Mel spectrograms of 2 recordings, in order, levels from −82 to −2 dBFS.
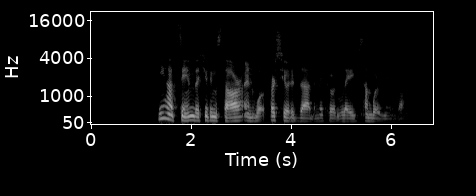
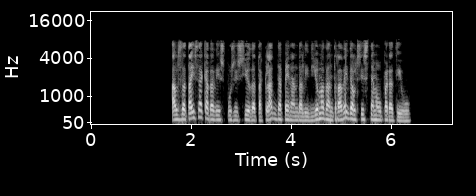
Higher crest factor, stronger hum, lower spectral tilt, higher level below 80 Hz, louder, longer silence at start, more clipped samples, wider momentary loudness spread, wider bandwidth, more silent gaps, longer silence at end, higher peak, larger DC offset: about the same, 20 dB vs 18 dB; neither; first, -7 dB/octave vs -4.5 dB/octave; second, -88 dBFS vs -54 dBFS; second, -41 LUFS vs -19 LUFS; second, 1.35 s vs 1.6 s; neither; first, 14 LU vs 8 LU; first, 13.5 kHz vs 8.2 kHz; neither; second, 0.65 s vs 0.85 s; second, -22 dBFS vs -2 dBFS; neither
